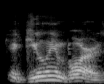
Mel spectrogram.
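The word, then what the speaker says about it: Guillain-Barré: to tell this story what tell us about Gillian bars am I pronouncing that correct yeah it's it's French why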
